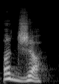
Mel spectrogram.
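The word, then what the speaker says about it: Hoca: En Turquie, il s'appelle Nasretin Oka, prononcé Oja.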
